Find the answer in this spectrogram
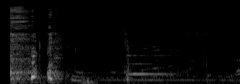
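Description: Two short coughs close to the microphone, the second half a second after the first, then a click a little past a second in.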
